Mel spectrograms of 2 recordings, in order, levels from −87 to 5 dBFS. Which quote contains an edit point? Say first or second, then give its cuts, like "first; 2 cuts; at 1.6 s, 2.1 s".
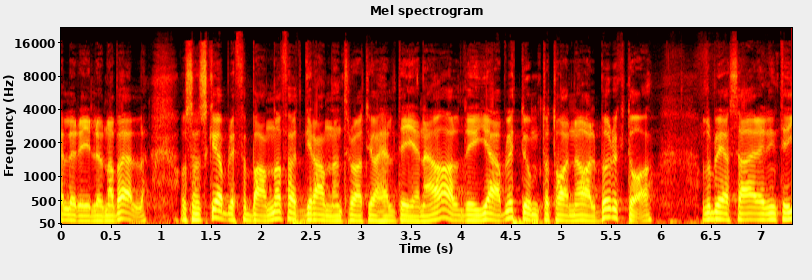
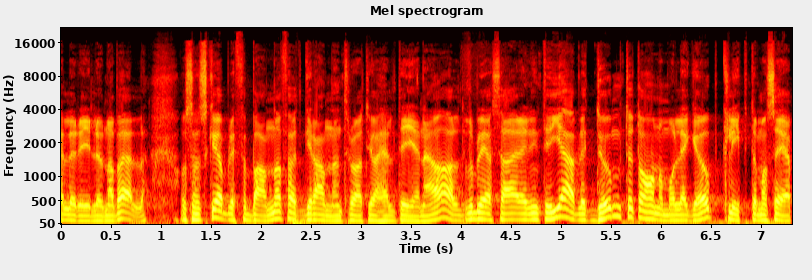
second; 1 cut; at 4.0 s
